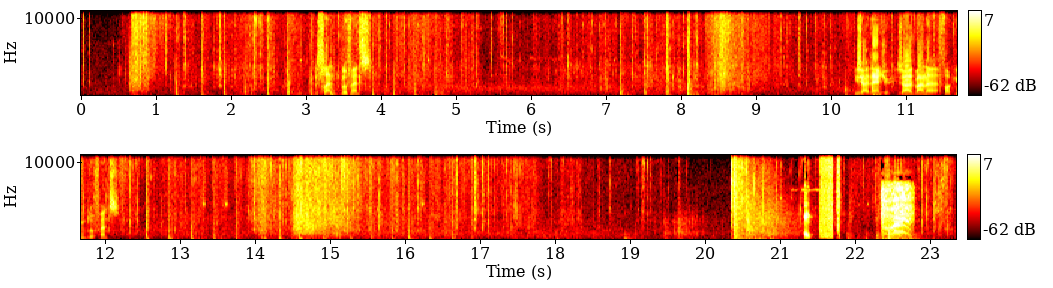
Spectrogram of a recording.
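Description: Footsteps crunch on gravel and concrete at a steady walking pace.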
